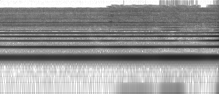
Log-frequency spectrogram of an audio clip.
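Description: A conch shell (shankha) blown in one long, steady note, growing slightly louder towards the end.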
